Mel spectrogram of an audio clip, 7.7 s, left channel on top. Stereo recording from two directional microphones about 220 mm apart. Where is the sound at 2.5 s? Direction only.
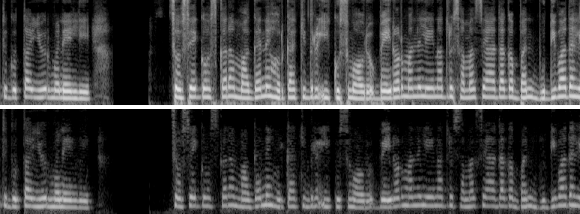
50° left (ahead or behind).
